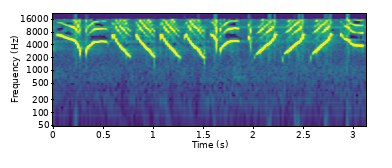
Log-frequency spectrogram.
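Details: Canary in long, continuous song used as a tutor recording for young canaries and birds that have stopped singing: fast high sweeping notes, most sliding downward, a few rising, repeated about four times a second with clean pauses.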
